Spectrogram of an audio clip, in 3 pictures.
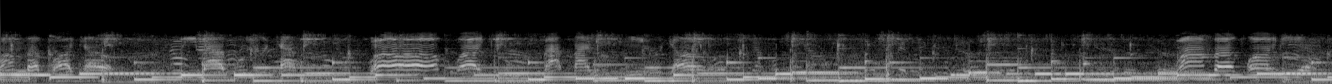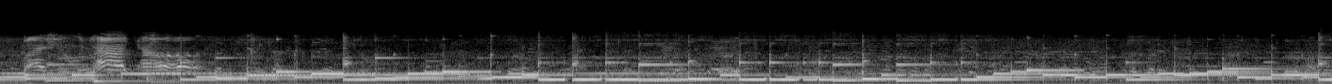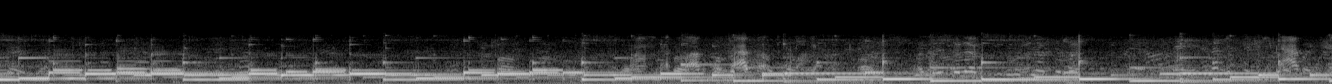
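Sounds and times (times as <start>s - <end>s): toy instrument tune: 0.0s - 39.9s.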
